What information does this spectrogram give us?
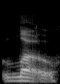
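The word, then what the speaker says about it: luo: Now, y'all, this is spelled L UO, but pronounced low, like the opposite of high.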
